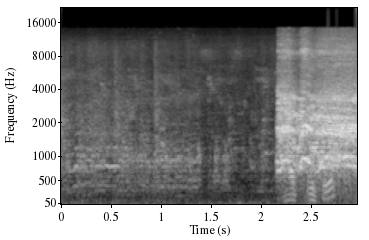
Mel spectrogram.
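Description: A rooster crows loudly and close, a single full cock-a-doodle-doo bursting in after quieter outdoor farmyard ambience.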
